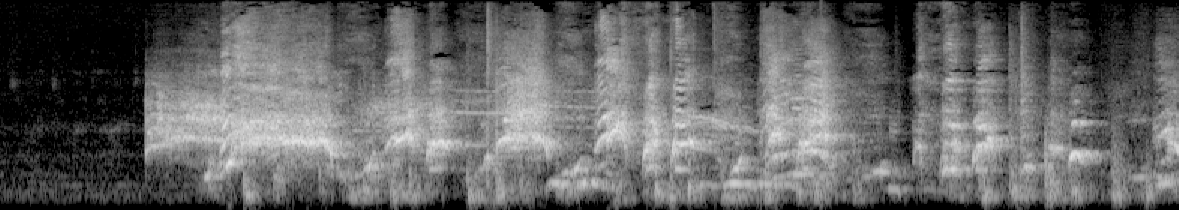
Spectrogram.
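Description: A young boy screams loudly.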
